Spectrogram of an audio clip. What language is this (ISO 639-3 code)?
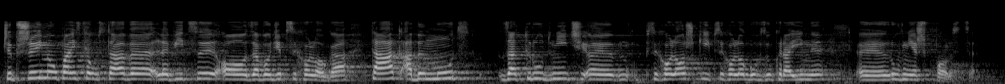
pol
